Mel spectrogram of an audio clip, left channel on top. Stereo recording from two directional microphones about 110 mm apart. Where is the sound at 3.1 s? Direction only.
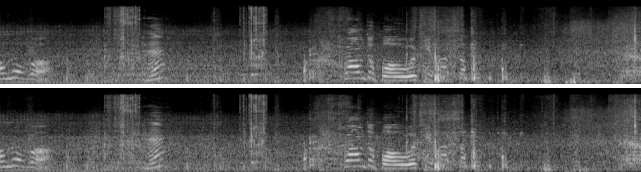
35° right (ahead or behind).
